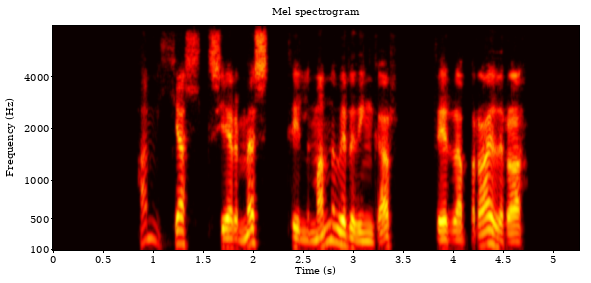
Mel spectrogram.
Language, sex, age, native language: Icelandic, male, 20-29, Icelandic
